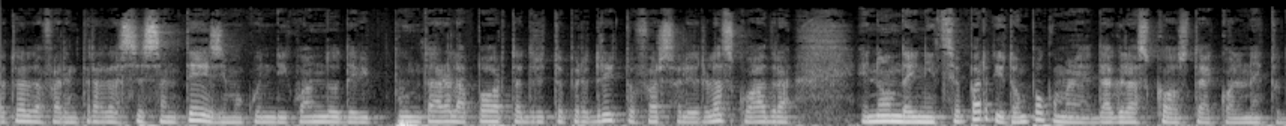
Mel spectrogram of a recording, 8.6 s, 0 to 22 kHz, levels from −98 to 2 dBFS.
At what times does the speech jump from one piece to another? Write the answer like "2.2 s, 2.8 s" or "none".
none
